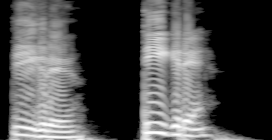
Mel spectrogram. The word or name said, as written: tigre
